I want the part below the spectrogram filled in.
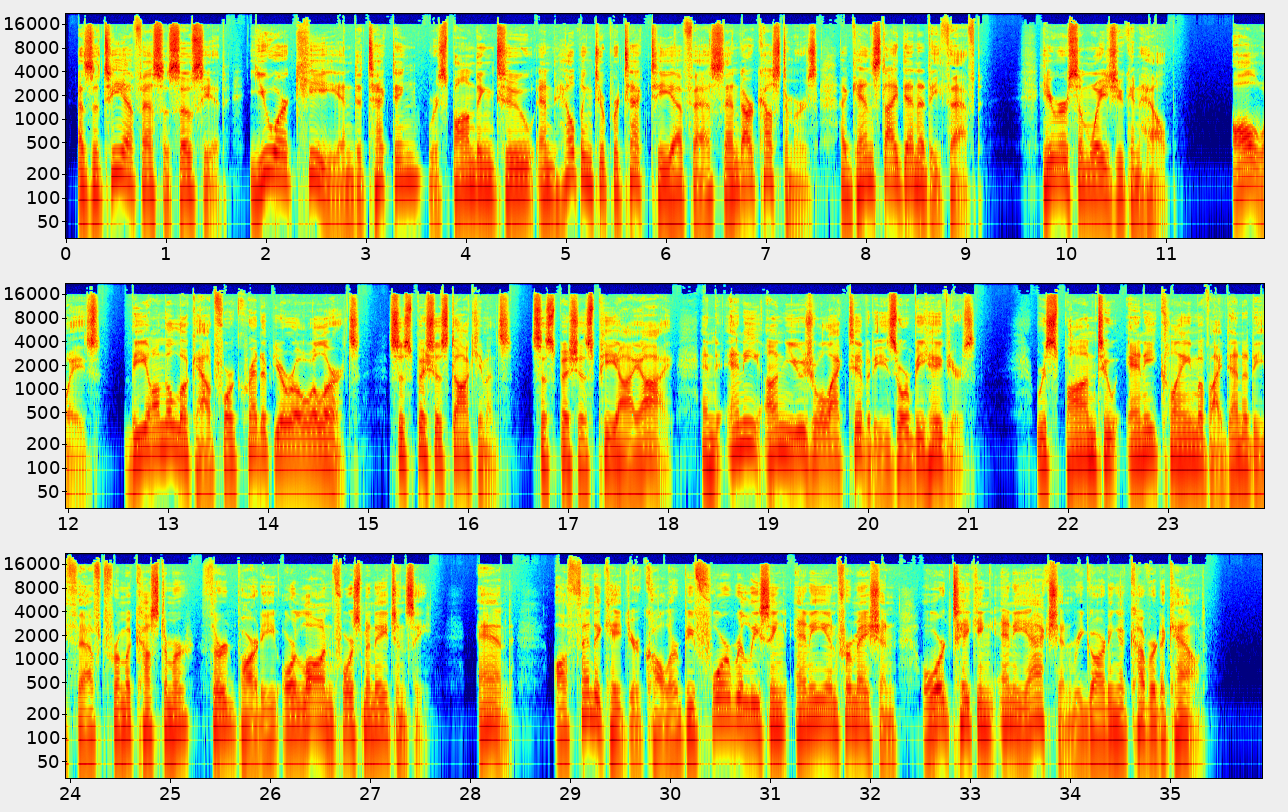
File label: E-learning Narrator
